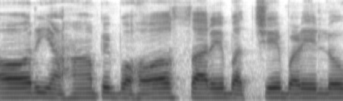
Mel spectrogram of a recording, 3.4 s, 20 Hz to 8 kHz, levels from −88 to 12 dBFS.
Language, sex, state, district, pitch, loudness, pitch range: Hindi, male, Punjab, Fazilka, 135 Hz, -15 LUFS, 130-140 Hz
